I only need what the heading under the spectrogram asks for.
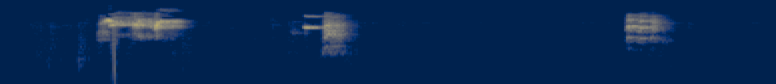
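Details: A jenday conure, out in its new home for the first time, gives three harsh, raspy screeches, the first longest, spaced about a second apart, with nothing else heard around them.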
